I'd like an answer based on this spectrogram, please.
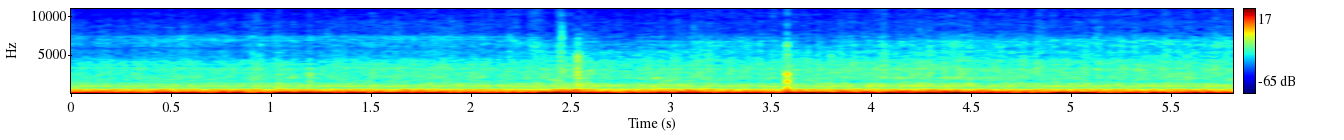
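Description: Car cabin noise while driving on wet streets: a steady low rumble of the engine and tyres, with a couple of faint clicks.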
